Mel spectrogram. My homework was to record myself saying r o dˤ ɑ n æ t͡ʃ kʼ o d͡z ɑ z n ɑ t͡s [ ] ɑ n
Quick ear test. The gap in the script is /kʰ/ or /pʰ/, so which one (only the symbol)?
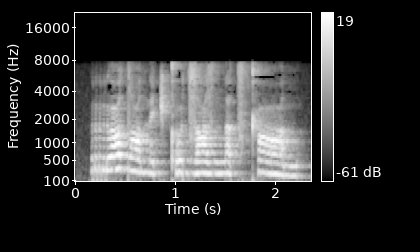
kʰ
